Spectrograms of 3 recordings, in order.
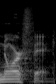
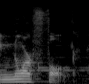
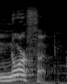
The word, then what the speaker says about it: Norfolk: A lot of people that are moving to the area like to say Norfolk. That's kind of how it spells, but that's incorrect.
